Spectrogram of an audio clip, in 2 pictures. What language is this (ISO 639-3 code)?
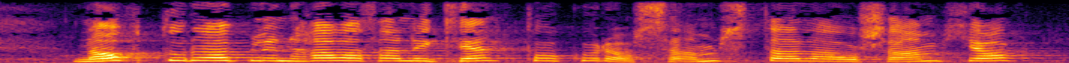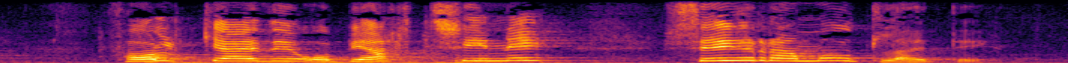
isl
